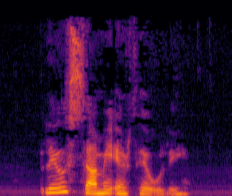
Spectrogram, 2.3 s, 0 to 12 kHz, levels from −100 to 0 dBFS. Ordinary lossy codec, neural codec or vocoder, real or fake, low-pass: AAC, 48 kbps; none; real; 10.8 kHz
